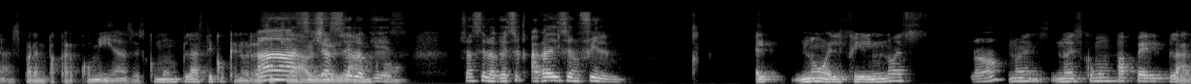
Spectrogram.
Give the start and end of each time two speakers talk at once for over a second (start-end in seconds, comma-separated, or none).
2.5-4.1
